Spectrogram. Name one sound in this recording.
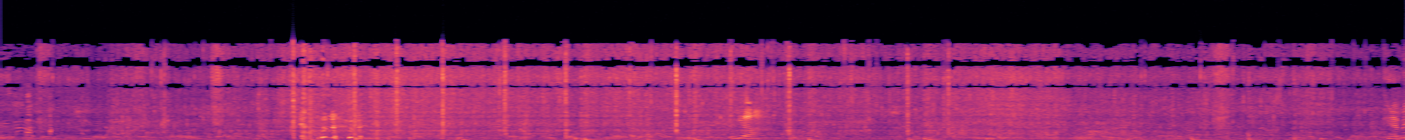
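Water splashes loudly as a child jumps in and swims.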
